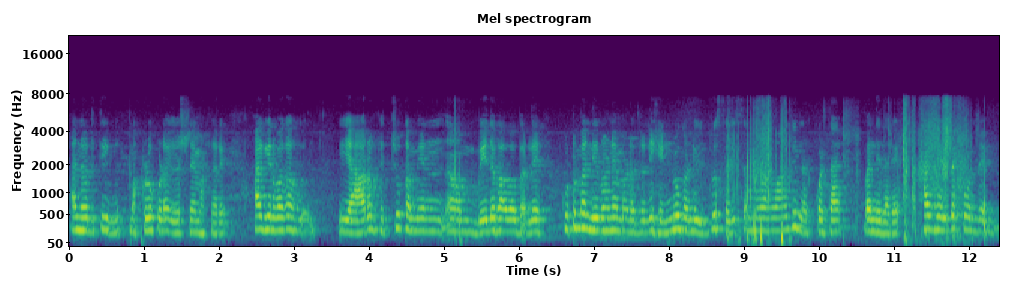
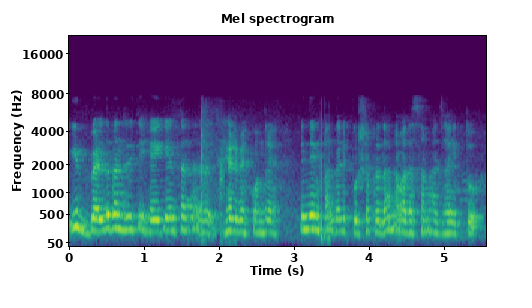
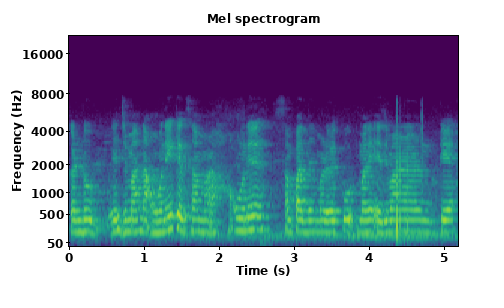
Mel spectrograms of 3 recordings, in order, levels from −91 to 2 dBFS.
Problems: background sounds at intervals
